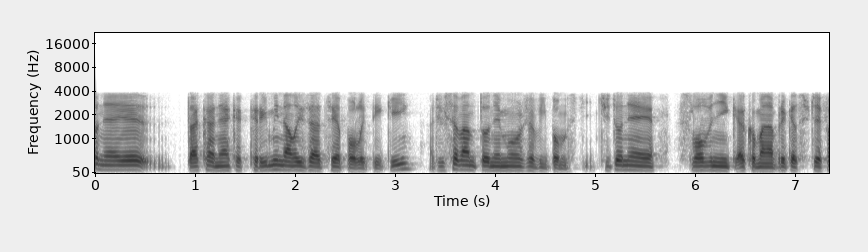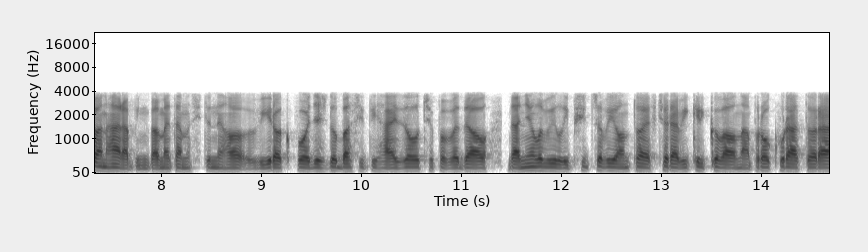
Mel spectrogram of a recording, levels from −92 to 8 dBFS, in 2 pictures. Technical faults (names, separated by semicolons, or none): none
